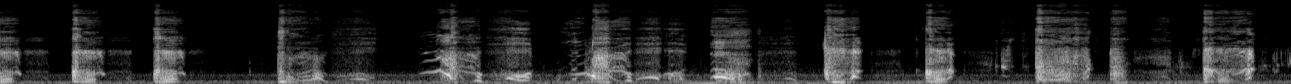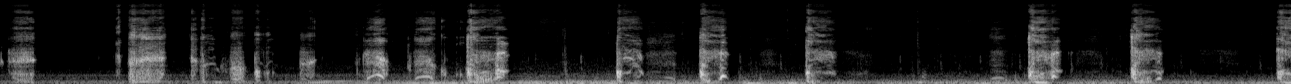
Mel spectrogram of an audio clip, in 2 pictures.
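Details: Adult riding in a car with phlegm stuck: prolonged fit of repeated harsh coughs and throat clearing; productive cough (coughing fit).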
